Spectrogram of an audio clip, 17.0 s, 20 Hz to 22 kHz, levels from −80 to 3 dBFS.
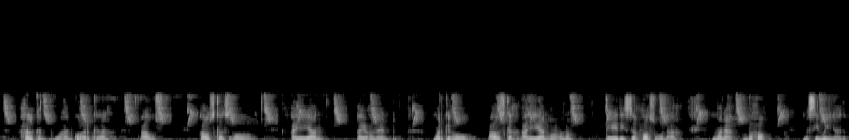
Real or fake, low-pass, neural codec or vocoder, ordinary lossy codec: real; 7.2 kHz; none; none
